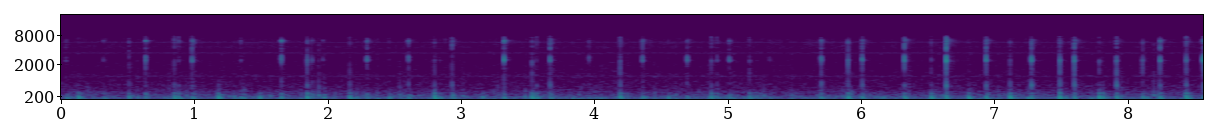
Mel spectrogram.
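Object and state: Glass jar candle.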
